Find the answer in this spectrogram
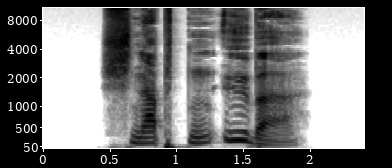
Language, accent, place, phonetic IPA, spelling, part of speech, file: German, Germany, Berlin, [ˌʃnaptn̩ ˈyːbɐ], schnappten über, verb, De-schnappten über.ogg
- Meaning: inflection of überschnappen: 1. first/third-person plural preterite 2. first/third-person plural subjunctive II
